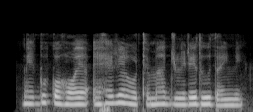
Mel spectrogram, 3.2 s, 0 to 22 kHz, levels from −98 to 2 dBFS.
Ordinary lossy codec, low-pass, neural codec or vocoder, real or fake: none; 7.2 kHz; codec, 16 kHz in and 24 kHz out, 1.1 kbps, FireRedTTS-2 codec; fake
